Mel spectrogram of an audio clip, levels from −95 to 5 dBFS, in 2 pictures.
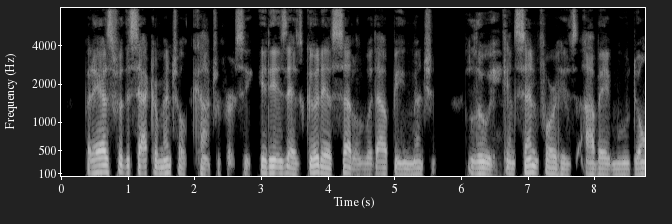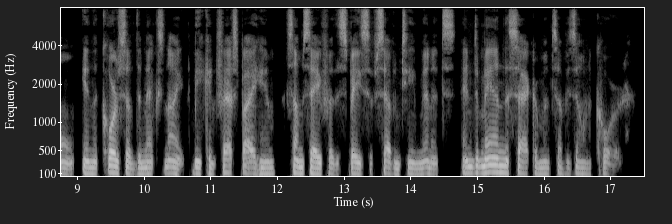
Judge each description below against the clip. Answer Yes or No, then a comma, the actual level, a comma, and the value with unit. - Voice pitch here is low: Yes, low, 100 Hz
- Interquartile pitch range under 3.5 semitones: Yes, narrow, 2.5 semitones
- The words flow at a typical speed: Yes, average, 165 wpm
